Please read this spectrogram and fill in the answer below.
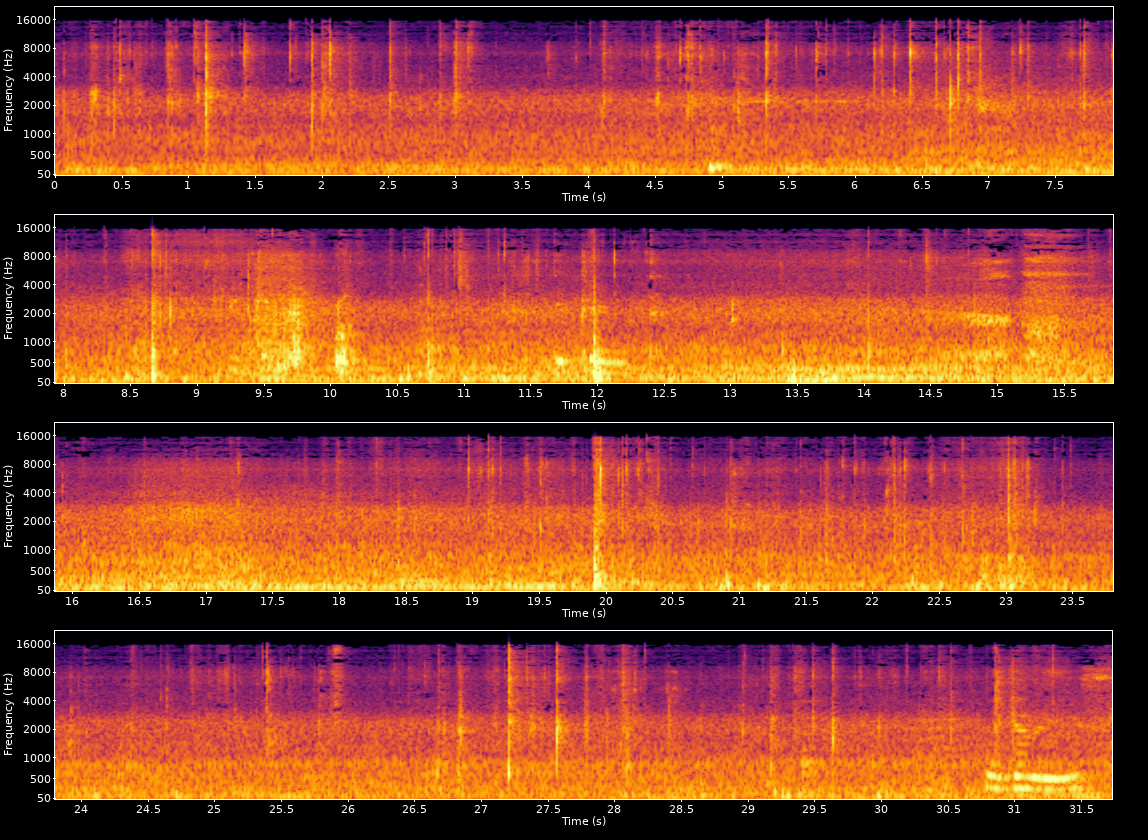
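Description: Small plastic candy wrappers being torn open and crinkled by hand, with scattered clicks and taps of handling on the table over a low steady hum.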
